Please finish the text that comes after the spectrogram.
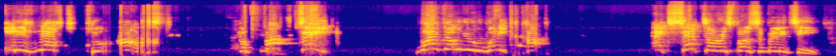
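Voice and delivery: high, exasperated shouting at the panel; real shout. Real, not acted. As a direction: yell it up high, fed up. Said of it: "I'm sorry to shout".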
